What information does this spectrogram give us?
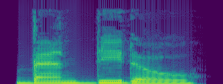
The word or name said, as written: bandido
